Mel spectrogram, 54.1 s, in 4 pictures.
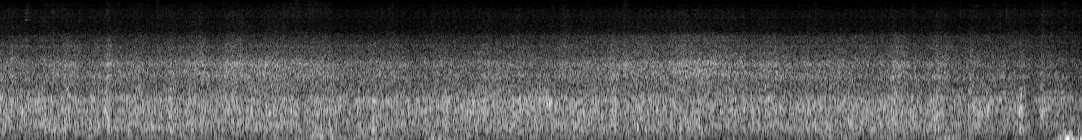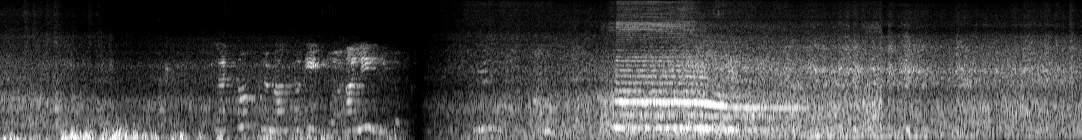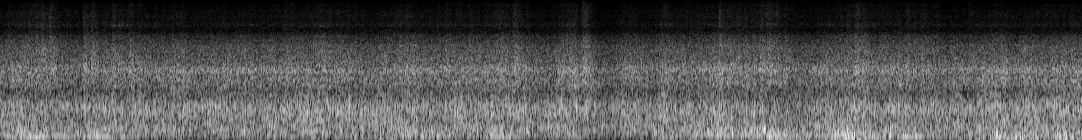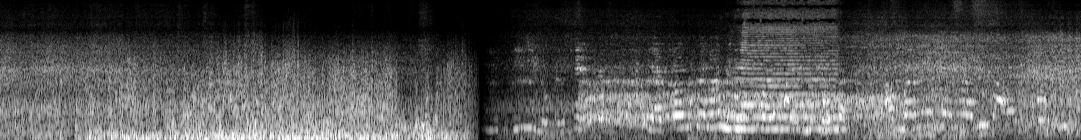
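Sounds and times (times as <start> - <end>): train wheels rumbling on rails: 0.0 - 17.8, 19.0 - 54.0
train horn: 21.0 - 24.6, 47.8 - 52.6.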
